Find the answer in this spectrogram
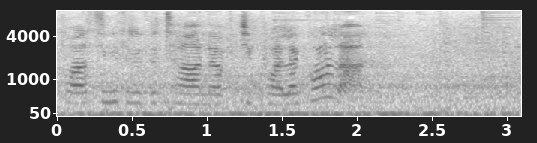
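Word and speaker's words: Chikwalakwala: And we are passing through the town of Chikwala Kuala. And that's how you say it, not Chiki Chiki Chikawaka, Chikwala Kuala. That's the right way.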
